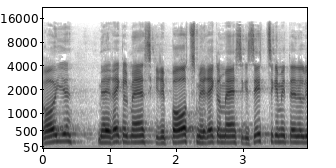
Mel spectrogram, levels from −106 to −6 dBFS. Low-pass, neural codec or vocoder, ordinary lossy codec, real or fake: 14.4 kHz; none; none; real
